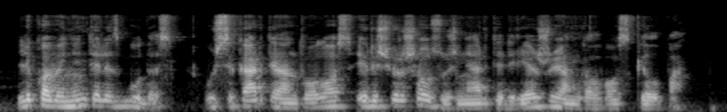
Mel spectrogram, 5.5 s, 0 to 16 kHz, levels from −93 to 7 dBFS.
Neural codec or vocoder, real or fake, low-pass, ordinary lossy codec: none; real; 9.9 kHz; Opus, 64 kbps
